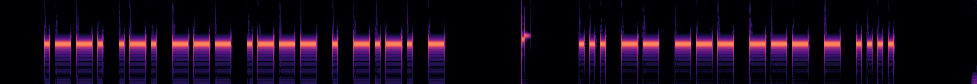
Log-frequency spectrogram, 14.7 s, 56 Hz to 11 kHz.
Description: Morse code, heard as a keyed tone, about 15 wpm, 700 Hz. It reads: PROJECT SMOOTH
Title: Sentences from Top 1400 Words - New Word Drill - 15wpm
